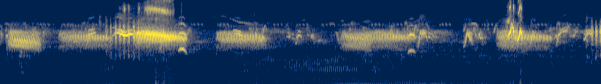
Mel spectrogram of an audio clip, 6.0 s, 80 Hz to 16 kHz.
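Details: Osprey at the nest holding a fish, Dunrovin Ranch, 3 June 2018, about 5 PM, repeating shrill, rasping squeals of about half a second each, with a faint low hum in the background.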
